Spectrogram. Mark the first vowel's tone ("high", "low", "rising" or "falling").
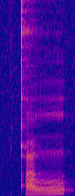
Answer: rising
